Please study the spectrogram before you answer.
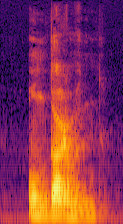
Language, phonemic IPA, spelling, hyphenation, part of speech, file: Dutch, /ˌɔntˈdɑr.mə(n)/, ontdarmen, ont‧dar‧men, verb, Nl-ontdarmen.ogg
- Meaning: to disembowel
